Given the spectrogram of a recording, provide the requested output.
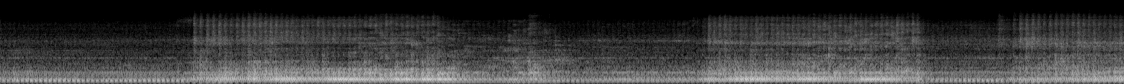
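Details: AGT WH12R 1-ton Chinese mini excavator digging, relief pressure at about 2300 PSI: diesel holds steady, easing and recovering with each pull without stalling; owner feels setting is optimal.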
